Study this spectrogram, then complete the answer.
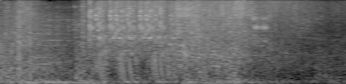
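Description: A heavy weapon fires with a loud, rumbling explosion.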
